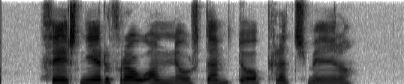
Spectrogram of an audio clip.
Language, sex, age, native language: Icelandic, female, 13, Icelandic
